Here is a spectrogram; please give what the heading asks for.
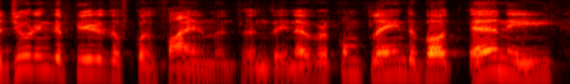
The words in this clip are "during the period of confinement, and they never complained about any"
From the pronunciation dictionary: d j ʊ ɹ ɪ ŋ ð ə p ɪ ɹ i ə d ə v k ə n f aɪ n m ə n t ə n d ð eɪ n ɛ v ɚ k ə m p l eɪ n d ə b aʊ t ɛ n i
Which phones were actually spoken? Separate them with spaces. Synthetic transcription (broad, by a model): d j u ɹ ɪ ŋ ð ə p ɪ ɹ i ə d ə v k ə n f aɪ n m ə n t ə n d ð eɪ n ɛ v ɚ k ə m p l eɪ n d ə b aʊ t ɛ n i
